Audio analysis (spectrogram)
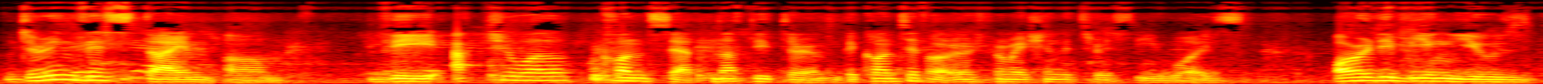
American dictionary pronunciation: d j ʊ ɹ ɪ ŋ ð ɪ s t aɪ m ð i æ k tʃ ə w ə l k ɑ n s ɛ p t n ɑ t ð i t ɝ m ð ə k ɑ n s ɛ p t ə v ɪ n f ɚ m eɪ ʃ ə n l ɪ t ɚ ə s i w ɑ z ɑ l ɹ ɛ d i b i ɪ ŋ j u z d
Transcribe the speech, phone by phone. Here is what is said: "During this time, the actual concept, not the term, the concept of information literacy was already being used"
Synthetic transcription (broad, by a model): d j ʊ ɹ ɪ ŋ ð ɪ s t aɪ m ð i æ k tʃ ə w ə l k ɑ n s ɛ p t n ɑ t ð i t ɝ m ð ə k ɑ n s ɛ p t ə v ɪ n f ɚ m eɪ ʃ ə n l ɪ t ɚ ə s i w ɑ z ɑ l ɹ ɛ d i b i ɪ ŋ j u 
